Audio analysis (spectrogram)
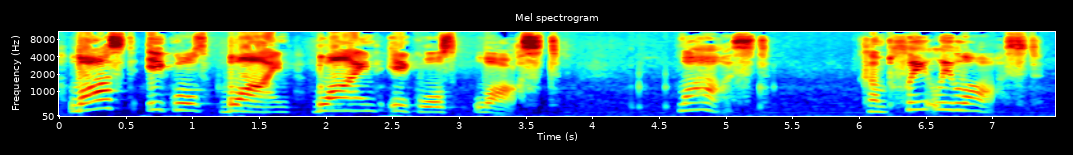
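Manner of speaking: very slow, each word set apart; slow emphatic. Real, not acted. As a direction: lay it down word by word. Preacher spelling out equation.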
